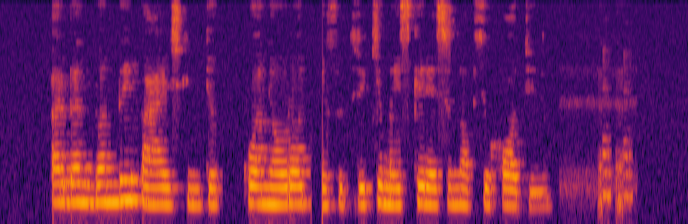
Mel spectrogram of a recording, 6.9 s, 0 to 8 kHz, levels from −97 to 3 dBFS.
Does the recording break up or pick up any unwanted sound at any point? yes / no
yes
